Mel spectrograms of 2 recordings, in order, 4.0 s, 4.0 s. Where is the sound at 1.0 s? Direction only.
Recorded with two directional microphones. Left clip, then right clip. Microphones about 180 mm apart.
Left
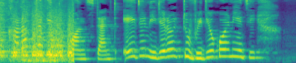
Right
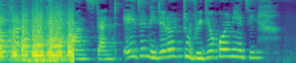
35° left (ahead or behind).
